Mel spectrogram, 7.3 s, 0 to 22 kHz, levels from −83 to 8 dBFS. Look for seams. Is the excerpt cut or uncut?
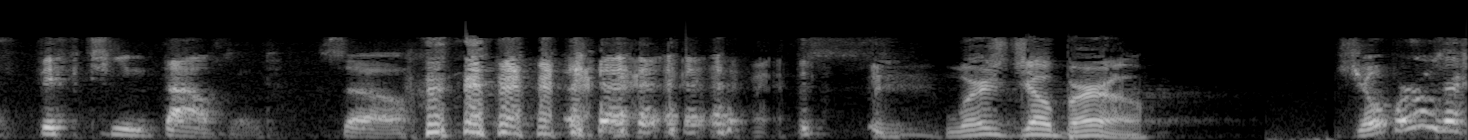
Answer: uncut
